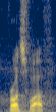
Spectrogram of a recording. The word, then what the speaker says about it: Wrocław: How do you pronounce Wrocław? Wrocław.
